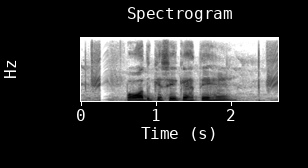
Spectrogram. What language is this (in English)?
Hindi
